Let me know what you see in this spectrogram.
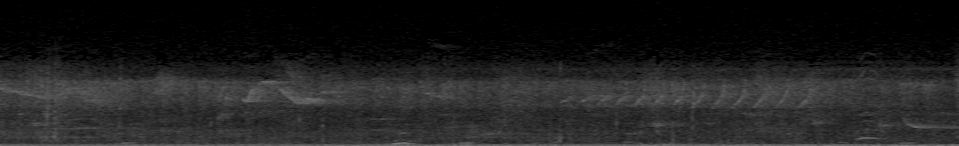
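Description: Birds calling over a steady low background rumble: a couple of high whistled glides, and a rapid high trill lasting about two seconds in the second half.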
